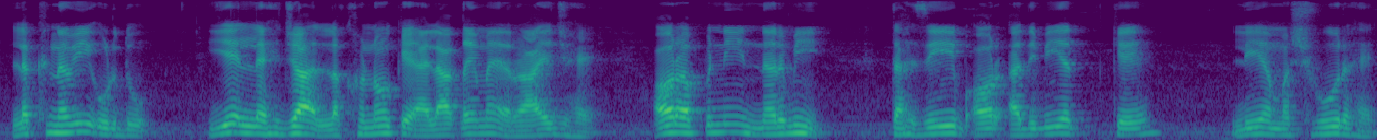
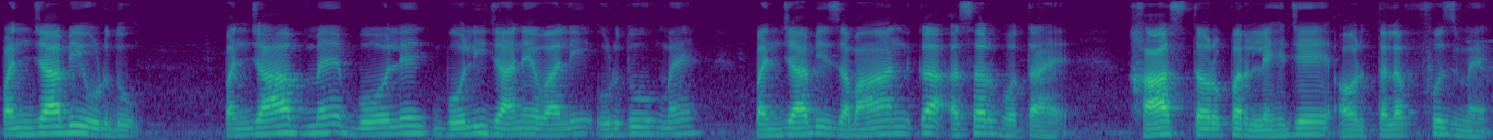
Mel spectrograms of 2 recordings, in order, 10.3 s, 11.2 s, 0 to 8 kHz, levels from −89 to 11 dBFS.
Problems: none marked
